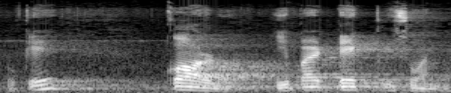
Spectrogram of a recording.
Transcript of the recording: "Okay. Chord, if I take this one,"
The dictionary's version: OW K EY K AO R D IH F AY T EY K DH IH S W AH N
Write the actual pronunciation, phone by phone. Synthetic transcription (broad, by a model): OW K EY K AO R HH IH P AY T EY K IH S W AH N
